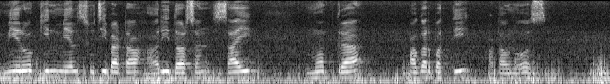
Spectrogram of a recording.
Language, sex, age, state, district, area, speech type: Nepali, male, 18-30, West Bengal, Darjeeling, rural, read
